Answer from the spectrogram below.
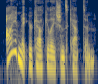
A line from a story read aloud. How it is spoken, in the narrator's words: replied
